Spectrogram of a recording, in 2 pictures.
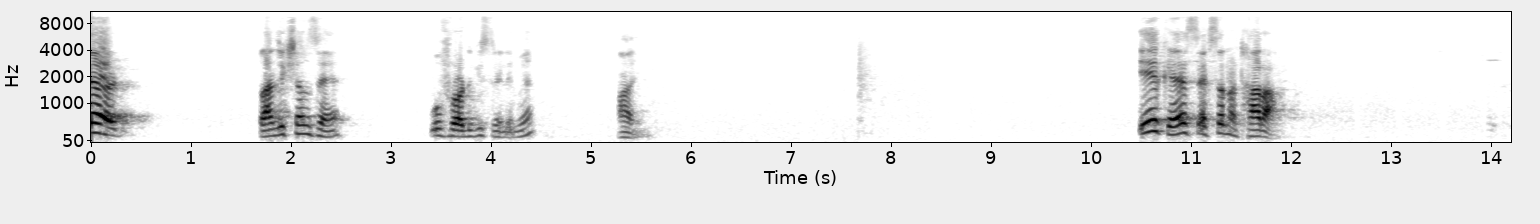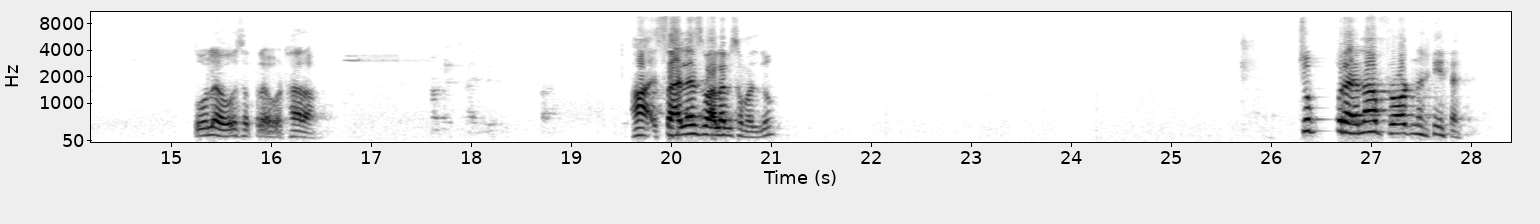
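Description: A middle-aged man speaks calmly and clearly through a microphone, in bursts with pauses.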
